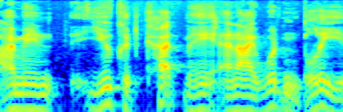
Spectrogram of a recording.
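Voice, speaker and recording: On a very clean recording with a silent background, a man with an ordinary speaking voice talks at a fairly low pitch and a moderate pace, with ordinary pitch variation. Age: 60s. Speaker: bariatric surgery patient. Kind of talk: testimonial interview.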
